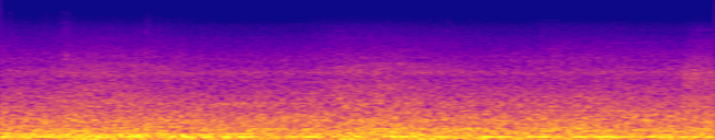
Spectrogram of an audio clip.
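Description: Pickup truck engine running at low speed with a steady low hum as it slowly reverses a trailer.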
